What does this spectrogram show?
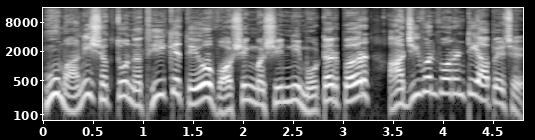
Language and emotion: Gujarati, surprised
